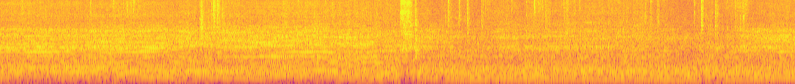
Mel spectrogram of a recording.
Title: miata stumble and misfire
